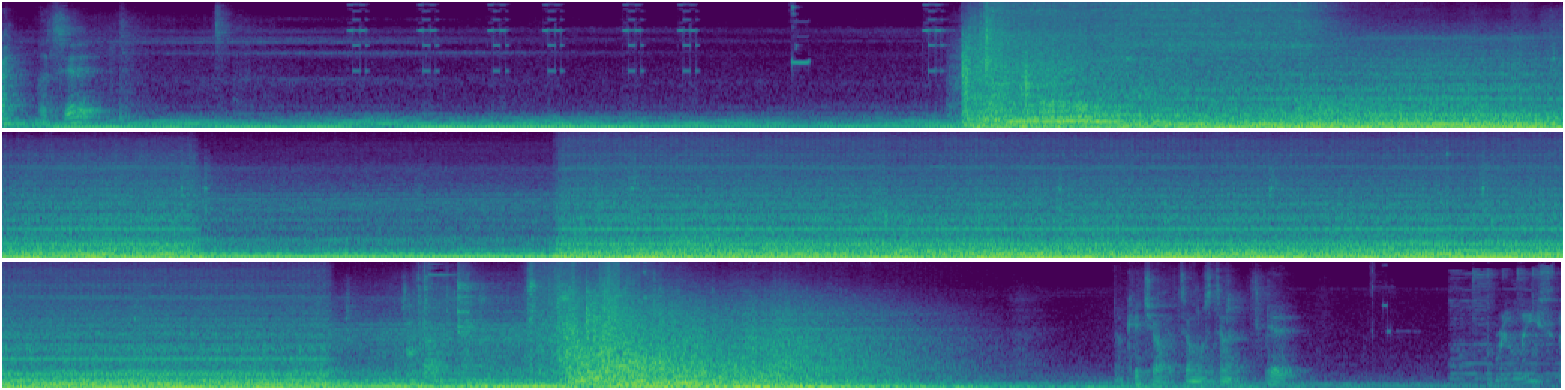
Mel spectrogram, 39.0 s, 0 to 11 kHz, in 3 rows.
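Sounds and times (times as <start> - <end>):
motorized security shutters rumbling: 7.7 - 14.8, 17.6 - 31.2
loud noisy burst: 8.0 - 12.7, 17.6 - 28.8.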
